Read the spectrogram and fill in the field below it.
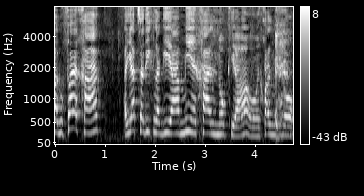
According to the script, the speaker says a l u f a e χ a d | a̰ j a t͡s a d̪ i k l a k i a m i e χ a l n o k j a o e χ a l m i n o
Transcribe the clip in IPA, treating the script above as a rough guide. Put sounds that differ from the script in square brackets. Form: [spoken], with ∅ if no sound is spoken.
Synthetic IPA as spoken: a l u f a e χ a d | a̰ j a t͡s a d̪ i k l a [ɡ] i a m i e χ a l n o k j a o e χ a l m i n o

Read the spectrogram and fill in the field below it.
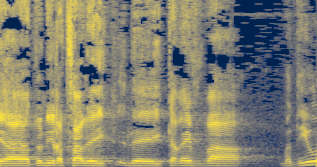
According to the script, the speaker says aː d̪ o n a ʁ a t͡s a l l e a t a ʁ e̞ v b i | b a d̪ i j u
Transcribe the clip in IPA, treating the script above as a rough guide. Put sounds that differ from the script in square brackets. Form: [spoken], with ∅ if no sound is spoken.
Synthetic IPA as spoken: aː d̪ o n [i] ʁ a t͡s a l l e [i] t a ʁ e̞ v b [a] | b a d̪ i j u

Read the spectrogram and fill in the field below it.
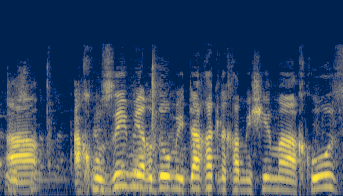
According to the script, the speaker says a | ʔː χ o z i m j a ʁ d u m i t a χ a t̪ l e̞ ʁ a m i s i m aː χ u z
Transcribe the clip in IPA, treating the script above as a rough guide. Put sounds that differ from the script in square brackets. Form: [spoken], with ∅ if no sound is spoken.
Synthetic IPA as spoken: a | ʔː χ [u] z i m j a ʁ d u m i t a χ a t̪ l e̞ [χ] a m i [ʃ] i m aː χ u z

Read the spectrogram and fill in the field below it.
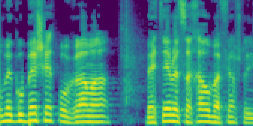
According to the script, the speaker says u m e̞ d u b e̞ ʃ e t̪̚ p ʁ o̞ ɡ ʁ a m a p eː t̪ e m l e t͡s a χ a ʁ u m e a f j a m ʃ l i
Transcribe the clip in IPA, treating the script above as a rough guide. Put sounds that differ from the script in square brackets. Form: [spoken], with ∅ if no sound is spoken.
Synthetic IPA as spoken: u m e̞ [ɡ] u b e̞ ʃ e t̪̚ p ʁ o̞ ɡ ʁ a m a [b] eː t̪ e m l e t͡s a χ a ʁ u m e a f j a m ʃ l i

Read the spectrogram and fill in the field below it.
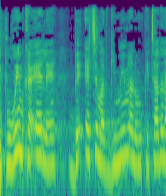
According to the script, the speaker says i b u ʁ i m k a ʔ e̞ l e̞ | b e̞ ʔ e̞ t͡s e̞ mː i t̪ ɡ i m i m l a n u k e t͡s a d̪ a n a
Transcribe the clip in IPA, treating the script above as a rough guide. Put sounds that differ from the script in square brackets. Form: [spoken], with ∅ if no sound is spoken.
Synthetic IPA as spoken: i [p] u ʁ i m k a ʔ e̞ l e̞ | b e̞ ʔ e̞ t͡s e̞ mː [a] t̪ ɡ i m i m l a n u k e t͡s a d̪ a n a

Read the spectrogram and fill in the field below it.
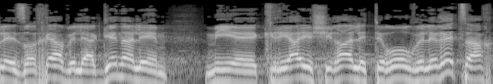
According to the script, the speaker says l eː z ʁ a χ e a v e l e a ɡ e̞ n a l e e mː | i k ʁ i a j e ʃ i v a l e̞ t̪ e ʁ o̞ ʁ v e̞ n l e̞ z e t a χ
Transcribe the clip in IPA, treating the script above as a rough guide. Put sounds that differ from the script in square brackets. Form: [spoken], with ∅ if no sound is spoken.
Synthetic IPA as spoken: l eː z ʁ a χ e a v e l e a ɡ e̞ n a l e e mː | i k ʁ i a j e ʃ i [ʁ] a l e̞ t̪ e ʁ o̞ ʁ v e̞ [∅] l e̞ [ʁ] e [t͡s] a χ

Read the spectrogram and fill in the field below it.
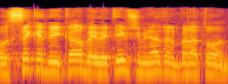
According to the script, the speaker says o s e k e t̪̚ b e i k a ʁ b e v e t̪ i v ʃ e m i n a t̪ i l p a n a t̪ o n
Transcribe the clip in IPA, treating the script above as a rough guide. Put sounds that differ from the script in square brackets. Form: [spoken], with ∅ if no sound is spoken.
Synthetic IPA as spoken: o s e k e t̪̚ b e i k a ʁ b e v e t̪ i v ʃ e m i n a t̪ [a] l [b] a n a t̪ o n

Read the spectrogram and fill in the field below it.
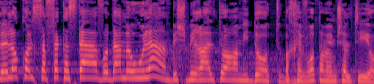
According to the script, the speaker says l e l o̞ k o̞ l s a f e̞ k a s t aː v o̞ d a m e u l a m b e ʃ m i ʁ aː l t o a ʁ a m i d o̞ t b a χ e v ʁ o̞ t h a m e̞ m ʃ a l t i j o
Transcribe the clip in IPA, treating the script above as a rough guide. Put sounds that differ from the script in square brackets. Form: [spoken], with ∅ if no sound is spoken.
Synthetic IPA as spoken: l e l o̞ k o̞ l s a f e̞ k a s t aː v o̞ d a m e u l a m b e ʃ m i ʁ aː l t o a ʁ a m i d o̞ t b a χ e v ʁ o̞ t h a m e̞ m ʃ a l t i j o

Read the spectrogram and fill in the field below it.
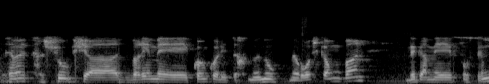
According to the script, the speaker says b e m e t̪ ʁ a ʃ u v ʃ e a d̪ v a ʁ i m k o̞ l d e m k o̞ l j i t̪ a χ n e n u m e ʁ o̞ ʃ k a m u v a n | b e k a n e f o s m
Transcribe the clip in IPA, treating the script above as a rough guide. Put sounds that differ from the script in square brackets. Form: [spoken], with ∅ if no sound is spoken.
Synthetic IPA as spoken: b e m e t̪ [χ] a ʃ u v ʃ e a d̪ v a ʁ i m k o̞ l d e m k o̞ l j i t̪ a χ n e n u m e ʁ o̞ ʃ k a m u v a n | [v] e [ɡ] a [m] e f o s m

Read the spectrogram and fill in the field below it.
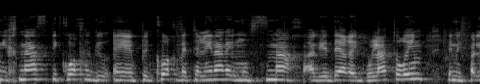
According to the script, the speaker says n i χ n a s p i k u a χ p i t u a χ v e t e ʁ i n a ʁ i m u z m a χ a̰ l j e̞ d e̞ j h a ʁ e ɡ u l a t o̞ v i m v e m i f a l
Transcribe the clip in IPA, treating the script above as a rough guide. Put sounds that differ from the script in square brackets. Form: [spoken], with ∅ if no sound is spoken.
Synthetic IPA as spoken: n i χ n a s p i k u a χ p i [k] u a χ v e t e ʁ i n a ʁ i m u [s] m a χ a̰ l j e̞ d e̞ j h a ʁ e ɡ u l a t o̞ [ʁ] i m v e m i f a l

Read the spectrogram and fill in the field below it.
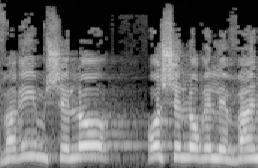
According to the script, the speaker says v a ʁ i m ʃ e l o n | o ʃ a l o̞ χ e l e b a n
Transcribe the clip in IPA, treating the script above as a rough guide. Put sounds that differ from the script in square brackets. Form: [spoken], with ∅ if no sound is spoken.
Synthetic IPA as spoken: v a ʁ i m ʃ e l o [∅] | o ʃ [e] l o̞ [ʁ] e l e [v] a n

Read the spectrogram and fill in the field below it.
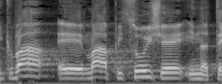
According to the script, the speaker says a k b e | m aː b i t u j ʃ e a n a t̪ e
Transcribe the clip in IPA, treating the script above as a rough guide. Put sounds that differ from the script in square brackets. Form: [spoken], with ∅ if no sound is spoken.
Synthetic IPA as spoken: [i] k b [a] | m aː [p] i [t͡s] u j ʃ e [i] n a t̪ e

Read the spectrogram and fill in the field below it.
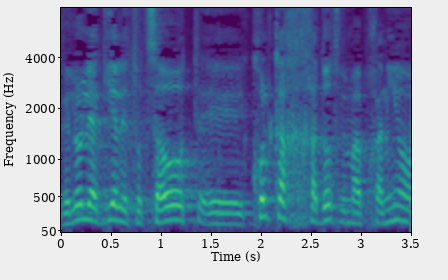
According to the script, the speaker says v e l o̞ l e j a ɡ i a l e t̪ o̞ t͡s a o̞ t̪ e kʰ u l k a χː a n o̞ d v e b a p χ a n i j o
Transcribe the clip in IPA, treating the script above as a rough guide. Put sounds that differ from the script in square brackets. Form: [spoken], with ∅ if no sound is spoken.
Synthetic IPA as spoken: v e l o̞ l e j a ɡ i a l e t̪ o̞ t͡s a o̞ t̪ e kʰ [o] l k a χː a [d] o̞ [t] v e [m] a p χ a n i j o

